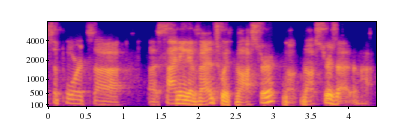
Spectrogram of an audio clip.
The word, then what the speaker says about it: Nostr: Nostr, is that, how would we pronounce that? I just pronounce it Nostr.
